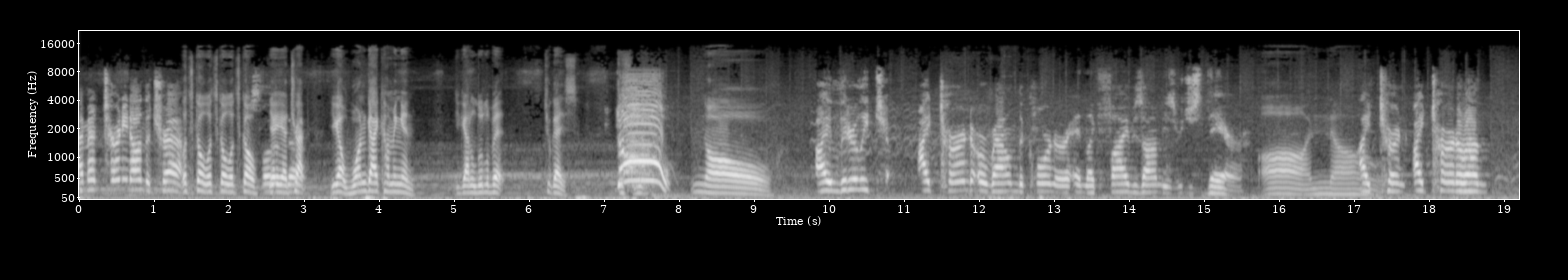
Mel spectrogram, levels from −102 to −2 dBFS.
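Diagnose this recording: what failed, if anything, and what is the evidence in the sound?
Nothing failed here: there's no dropout, click, distortion or glitch to point at, so there's no faulty stage to diagnose.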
